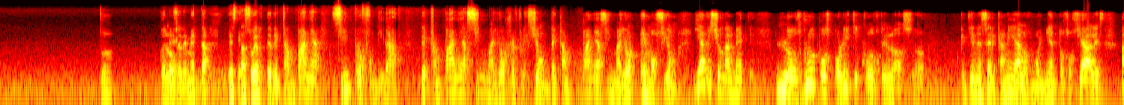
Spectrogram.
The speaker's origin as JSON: {"language": "Spanish", "country": "Ecuador", "said": "economista ecuatoriano, una persona comprometida con los procesos de cambio en mi país"}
